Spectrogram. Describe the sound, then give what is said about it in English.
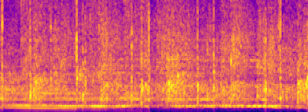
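A small group of crew members claps in a steady, dense patter, loud throughout, with a sustained cheering or whooping voice riding over the applause, welcoming actor David Harewood. “Round of applause from our lovely crew for the wonderful David Harewood, everybody.”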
